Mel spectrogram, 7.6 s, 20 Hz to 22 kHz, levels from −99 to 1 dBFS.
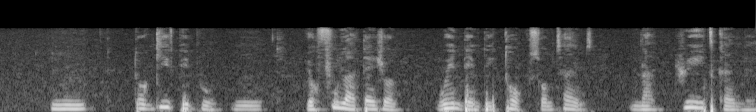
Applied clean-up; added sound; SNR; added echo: none; none; none; none.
